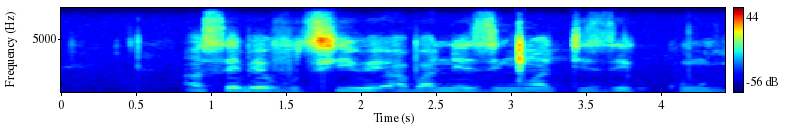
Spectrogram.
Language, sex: Zulu, female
